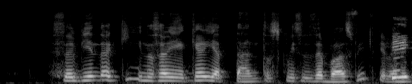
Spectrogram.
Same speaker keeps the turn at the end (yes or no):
no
